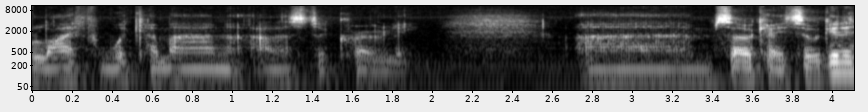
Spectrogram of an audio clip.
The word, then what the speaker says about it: Crowley: words that could be could be pronounced Crowley all Crowley ozzy osbourne famously did a song called mr. Crowley which is an excellent song but but it is actually Crowley and we know this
